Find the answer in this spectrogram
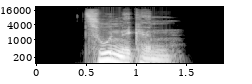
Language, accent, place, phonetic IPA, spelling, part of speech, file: German, Germany, Berlin, [ˈt͡suːˌnɪkn̩], zunicken, verb, De-zunicken.ogg
- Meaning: to nod (to or at)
